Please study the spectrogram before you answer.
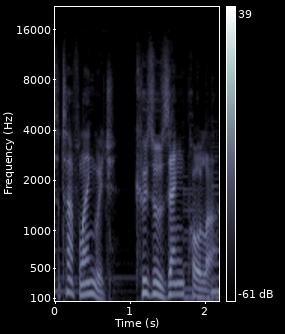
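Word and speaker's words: Kuzuzangpo La: Kuzoo Zangpo La, five syllables just to say hello. Fortunately, they spoke a bit of English.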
